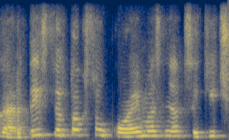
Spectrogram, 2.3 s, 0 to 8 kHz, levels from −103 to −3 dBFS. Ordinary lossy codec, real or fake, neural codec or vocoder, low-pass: Opus, 16 kbps; fake; vocoder, 44.1 kHz, 128 mel bands, Pupu-Vocoder; 7.2 kHz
